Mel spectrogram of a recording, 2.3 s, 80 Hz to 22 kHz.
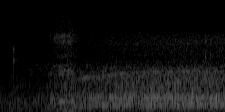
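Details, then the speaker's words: Nortel Enterprise Edge 1000 (BCM 1000-type, Intel Celeron, no hard drive) powering on: soft whir swells about a second then holds steady as the big rear fan comes up to speed after a delay; normal. "right, that sounds good. Big fan in the back, took a while to kick on."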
